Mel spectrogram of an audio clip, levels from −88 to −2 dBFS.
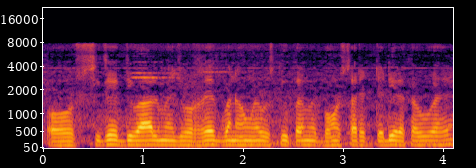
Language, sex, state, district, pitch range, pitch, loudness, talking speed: Hindi, male, Chhattisgarh, Raipur, 120-125 Hz, 120 Hz, -17 LUFS, 260 wpm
